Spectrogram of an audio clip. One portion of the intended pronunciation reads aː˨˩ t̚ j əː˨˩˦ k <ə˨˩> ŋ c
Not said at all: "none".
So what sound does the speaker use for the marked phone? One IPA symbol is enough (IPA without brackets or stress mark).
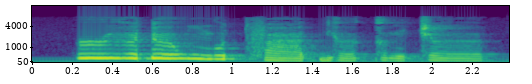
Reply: ə˨˩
